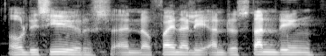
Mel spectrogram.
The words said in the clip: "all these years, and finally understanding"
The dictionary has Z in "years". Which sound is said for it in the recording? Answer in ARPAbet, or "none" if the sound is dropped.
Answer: S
